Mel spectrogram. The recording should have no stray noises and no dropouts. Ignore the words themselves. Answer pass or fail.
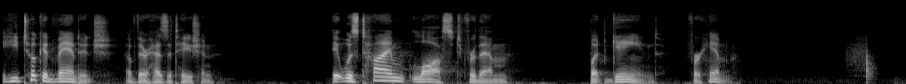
fail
